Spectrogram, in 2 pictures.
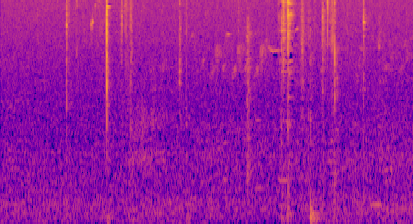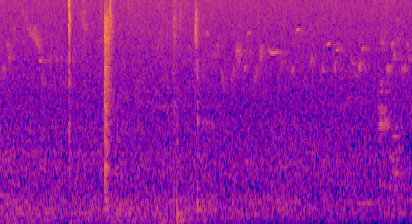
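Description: Faint handling noise from fly tying: a few small, scattered clicks and ticks from fingers and tools working thread at the vise, over a low steady hiss.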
